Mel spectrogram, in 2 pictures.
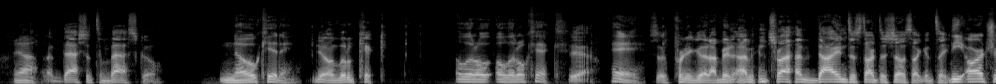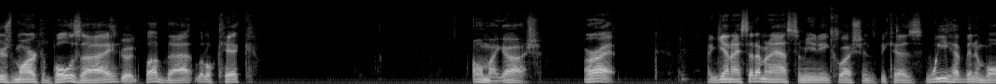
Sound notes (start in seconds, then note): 7.4 laugh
